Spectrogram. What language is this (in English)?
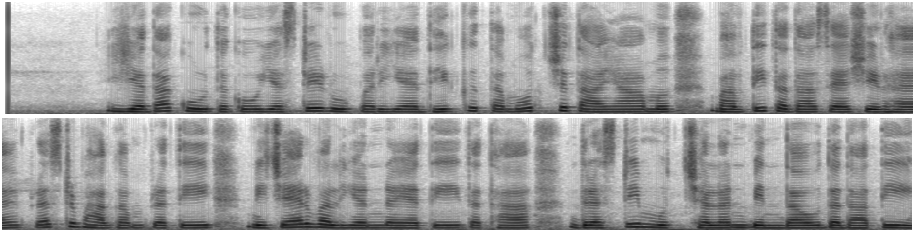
Sanskrit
